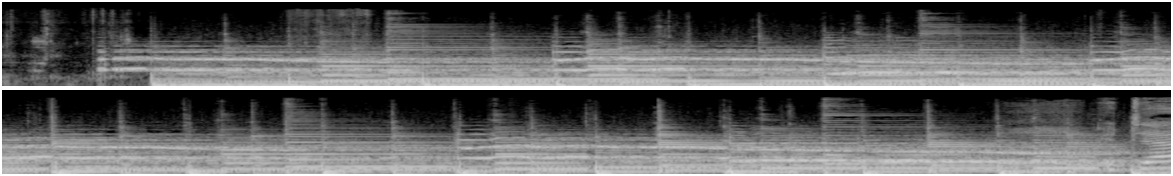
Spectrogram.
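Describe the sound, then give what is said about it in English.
An instrumental country song intro plays at full volume, with a steady rhythmic bass line under repeating guitar-like melodic phrases, starting after a brief moment of quiet and without any singing. “Now I'm going to play a song.”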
